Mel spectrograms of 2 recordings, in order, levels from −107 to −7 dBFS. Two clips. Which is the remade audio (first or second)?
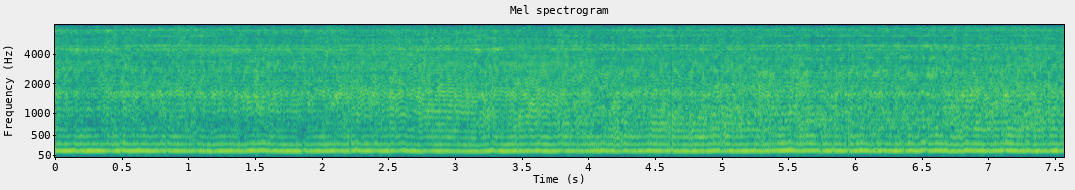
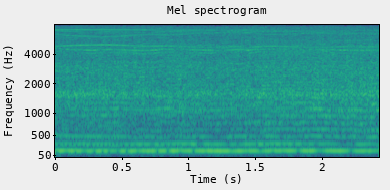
first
